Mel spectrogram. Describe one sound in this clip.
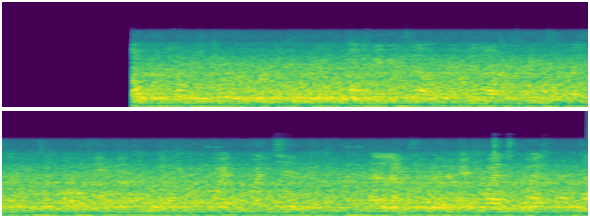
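A funicular car rumbles and rattles steadily along its rails.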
